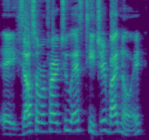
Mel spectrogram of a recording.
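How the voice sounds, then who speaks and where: A man co-hosting a casual anime review podcast, animated and profane, often restarting his sentences. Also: high voice, a little fast. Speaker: podcast co-host.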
